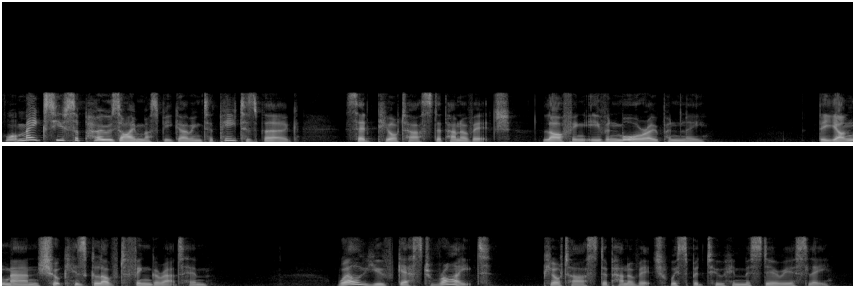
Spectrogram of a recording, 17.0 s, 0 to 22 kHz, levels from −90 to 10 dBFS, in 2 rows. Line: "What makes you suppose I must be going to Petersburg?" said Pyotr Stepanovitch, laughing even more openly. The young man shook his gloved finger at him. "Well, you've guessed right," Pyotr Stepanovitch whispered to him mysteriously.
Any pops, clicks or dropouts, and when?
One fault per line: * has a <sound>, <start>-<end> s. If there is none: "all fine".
all fine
